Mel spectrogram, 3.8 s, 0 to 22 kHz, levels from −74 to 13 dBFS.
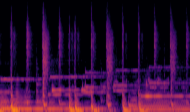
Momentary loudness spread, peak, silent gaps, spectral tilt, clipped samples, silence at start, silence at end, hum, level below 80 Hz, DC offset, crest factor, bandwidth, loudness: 8 LU; -12 dBFS; none; -5.5 dB/octave; under 0.1%; 0 s; 0 s; none; -30 dBFS; under 0.1%; 14 dB; 18 kHz; -29 LUFS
